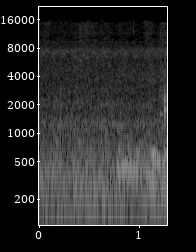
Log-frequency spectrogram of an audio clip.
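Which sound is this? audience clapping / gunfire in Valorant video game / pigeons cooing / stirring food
pigeons cooing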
